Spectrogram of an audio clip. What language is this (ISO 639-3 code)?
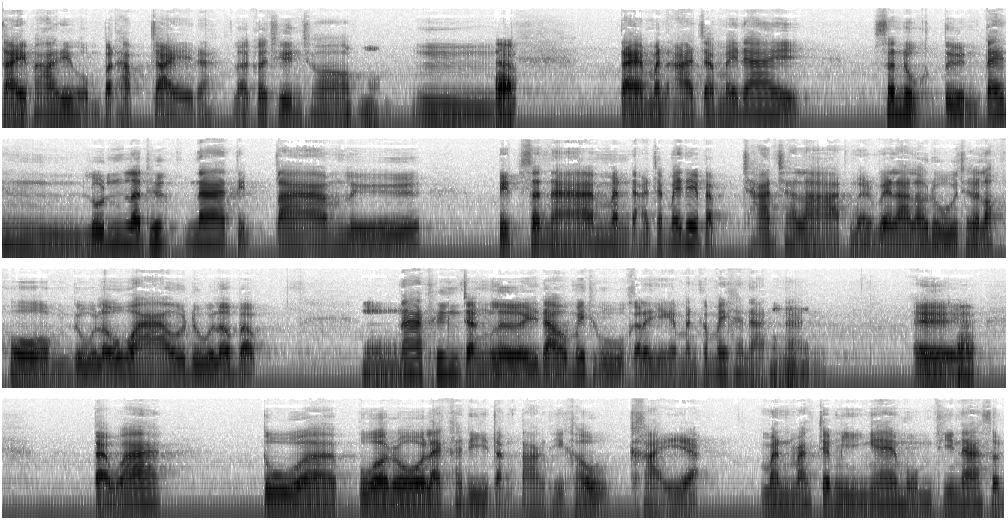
tha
